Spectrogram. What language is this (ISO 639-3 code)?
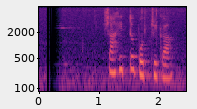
ben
